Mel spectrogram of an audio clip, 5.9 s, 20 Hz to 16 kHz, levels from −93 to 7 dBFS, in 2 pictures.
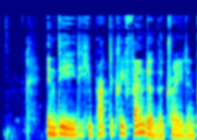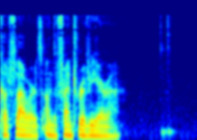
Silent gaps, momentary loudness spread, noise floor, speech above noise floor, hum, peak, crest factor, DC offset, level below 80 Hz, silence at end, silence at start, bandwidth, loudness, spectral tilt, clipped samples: none; 10 LU; -75 dBFS; 55 dB; none; -2 dBFS; 20 dB; under 0.1%; -44 dBFS; 1.2 s; 0.4 s; 11.5 kHz; -21 LUFS; -7 dB/octave; under 0.1%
